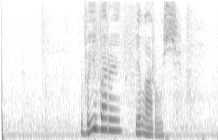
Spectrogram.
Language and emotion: Russian, sad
